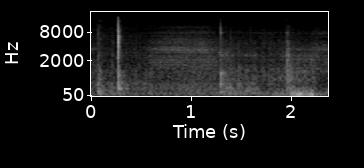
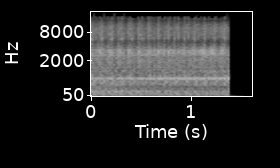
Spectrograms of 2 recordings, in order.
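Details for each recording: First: Talbot Express petrol motorhome, crank no start: a few quiet clicks, then the starter churns the engine at a steady beat but it never fires; fuel present, no spark at the plug lead, faulty HT plug lead diagnosed. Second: Talbot Express petrol motorhome after crank-no-start from faulty plug lead, fixed with new coil lead, coil connections and spark plug leads: even, steady running with smooth exhaust note, no misfire; starts much better; normal idle.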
